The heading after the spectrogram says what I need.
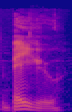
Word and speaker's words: Beigu: That's the German speaking part of me wanting to say the I when it's after the e like that. But beu.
